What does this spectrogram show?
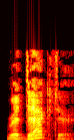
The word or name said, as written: redactor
